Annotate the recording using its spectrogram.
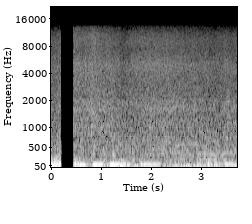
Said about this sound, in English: It's 7 o'clock. It's getting dark out. Still windy, and it's still getting cold.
